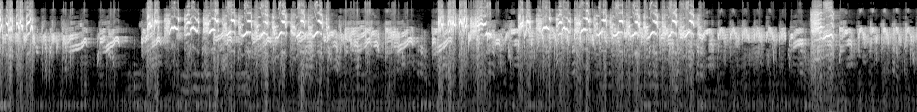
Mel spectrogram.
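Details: Sogon birds' call used as a trapping lure: dense, high, overlapping twittering and rapid chirps in long unbroken bursts, with brief pauses near two and five seconds.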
